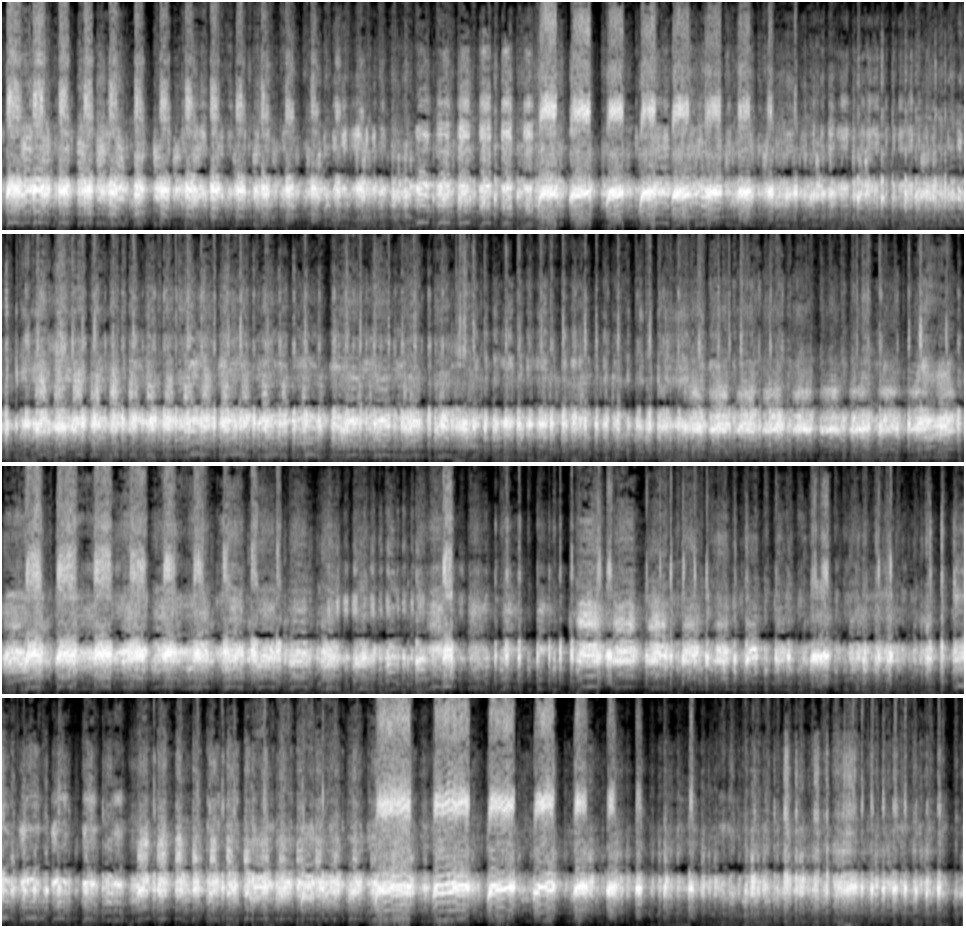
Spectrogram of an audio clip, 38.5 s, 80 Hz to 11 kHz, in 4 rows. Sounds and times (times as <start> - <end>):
Quack: 0.0 - 38.4.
